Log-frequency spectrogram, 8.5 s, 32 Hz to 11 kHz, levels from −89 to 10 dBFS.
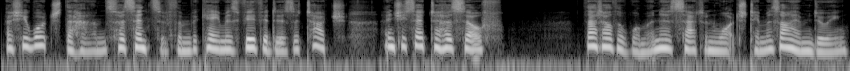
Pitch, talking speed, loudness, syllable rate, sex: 190 Hz, 225 wpm, -20 LUFS, 5.7 syllables/s, female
